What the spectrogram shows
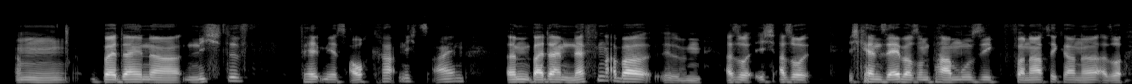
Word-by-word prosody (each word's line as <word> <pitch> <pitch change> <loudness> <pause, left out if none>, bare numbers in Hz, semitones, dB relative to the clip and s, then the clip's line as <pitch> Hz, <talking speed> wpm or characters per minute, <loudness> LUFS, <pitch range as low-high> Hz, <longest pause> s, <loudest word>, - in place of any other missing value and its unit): Hm. 105 0 -6 0.3
Bei 115 0 +5
deiner 110 -3 +2
Nichte 130 +9 -7 0.6
fällt 120 0 -2
mir 120 - -9
jetzt 115 -1 -7
auch 115 0 0
grad 140 0 -5
nichts 145 -4 -15
ein. 140 +3 -5 0.4
Ähm, 115 0 0
bei 110 - +7
deinem 115 -3 +4
Neffen, 185 - 0
aber, 130 -6 +5
ähm 90 -3 -11 0.2
also 105 +1 -1
ich 115 0 -10
also 110 0 +1 0.4
ich - - -8
kenne 125 -2 +2
selber 115 0 +5
so 110 - -9
'n 110 -1 -7
paar 110 -1 +3
Musikfanatiker, 110 0 -3
ne? 105 +1 -1
Also - - -3
115 Hz, 155 wpm, -21 LUFS, 110-120 Hz, 0.6 s, bei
